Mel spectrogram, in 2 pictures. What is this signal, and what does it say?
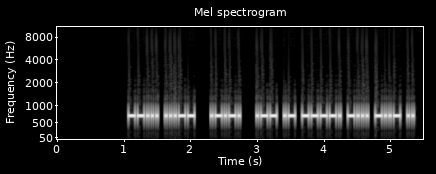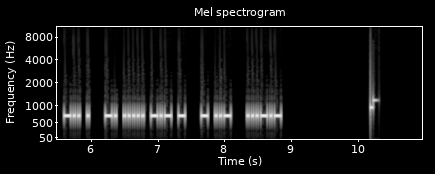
Morse code, heard as a keyed tone, about 36 wpm, 700 Hz. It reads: 73 <AR> WA9BXI DE N5KT TU <SK>
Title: Practice QSO - Exchange 4 - Ending - 35wpm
